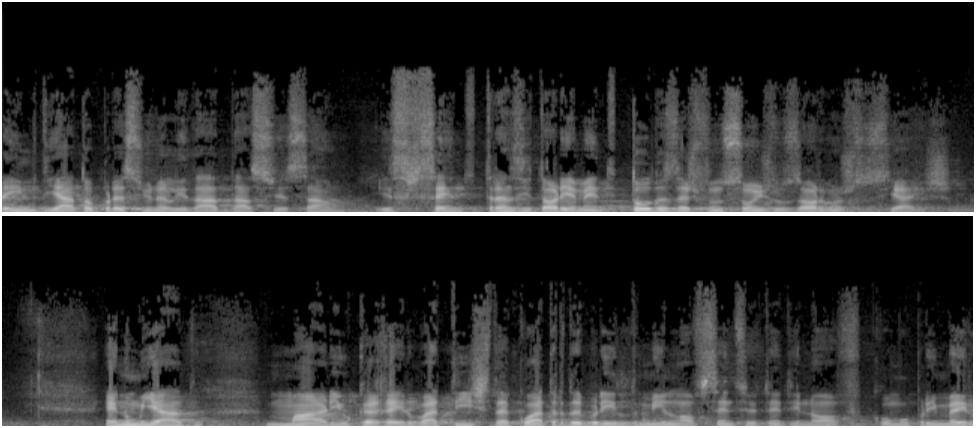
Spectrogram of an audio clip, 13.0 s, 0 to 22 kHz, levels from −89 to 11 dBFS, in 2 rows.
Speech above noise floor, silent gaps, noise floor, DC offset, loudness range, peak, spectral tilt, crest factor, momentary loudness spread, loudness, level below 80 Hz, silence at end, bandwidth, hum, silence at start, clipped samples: 20 dB; none; -43 dBFS; under 0.1%; 3 LU; -4 dBFS; -5 dB/octave; 18 dB; 12 LU; -23 LUFS; -64 dBFS; 0 s; 15.5 kHz; none; 0 s; under 0.1%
